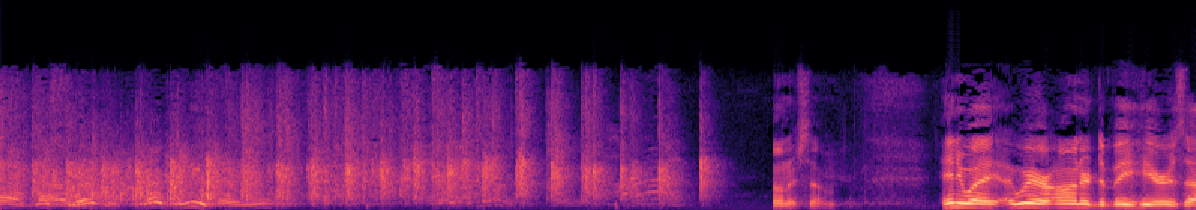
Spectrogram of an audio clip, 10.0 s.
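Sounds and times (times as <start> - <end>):
audience applause welcoming guests: 0.0 - 6.0
speech: 6.4 - 7.1, 7.8 - 9.9.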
